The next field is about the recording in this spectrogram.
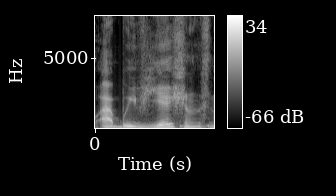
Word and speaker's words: abbreviations: Abbreviations, accent tonique là, tombé sous troisième syllabe là. Nan mot ça, gen quatre syllabes. C'est A, bon syllabe, bri, c'est deuxième syllabe là, vie, c'est troisième syllabe là, chan, c'est quatrième syllabe là.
